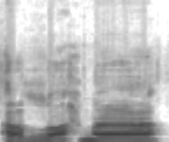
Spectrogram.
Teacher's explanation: حمزہ، را زبر ار، را ح زبر رح، الرح، میم کھڑا زبر ما، الرحمن، نون پیش نو، الرحمن، حمزہ کو ڈائریکٹ را سے ملائیں گے، لام پڑھنے میں نہیں آئے گا، میم پر کھڑی حرکت ہے اس لیے اس کو کھینچیں گے، اور نون پر حرکت کی وجہ سے اسے نہیں کھینچیں گے۔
